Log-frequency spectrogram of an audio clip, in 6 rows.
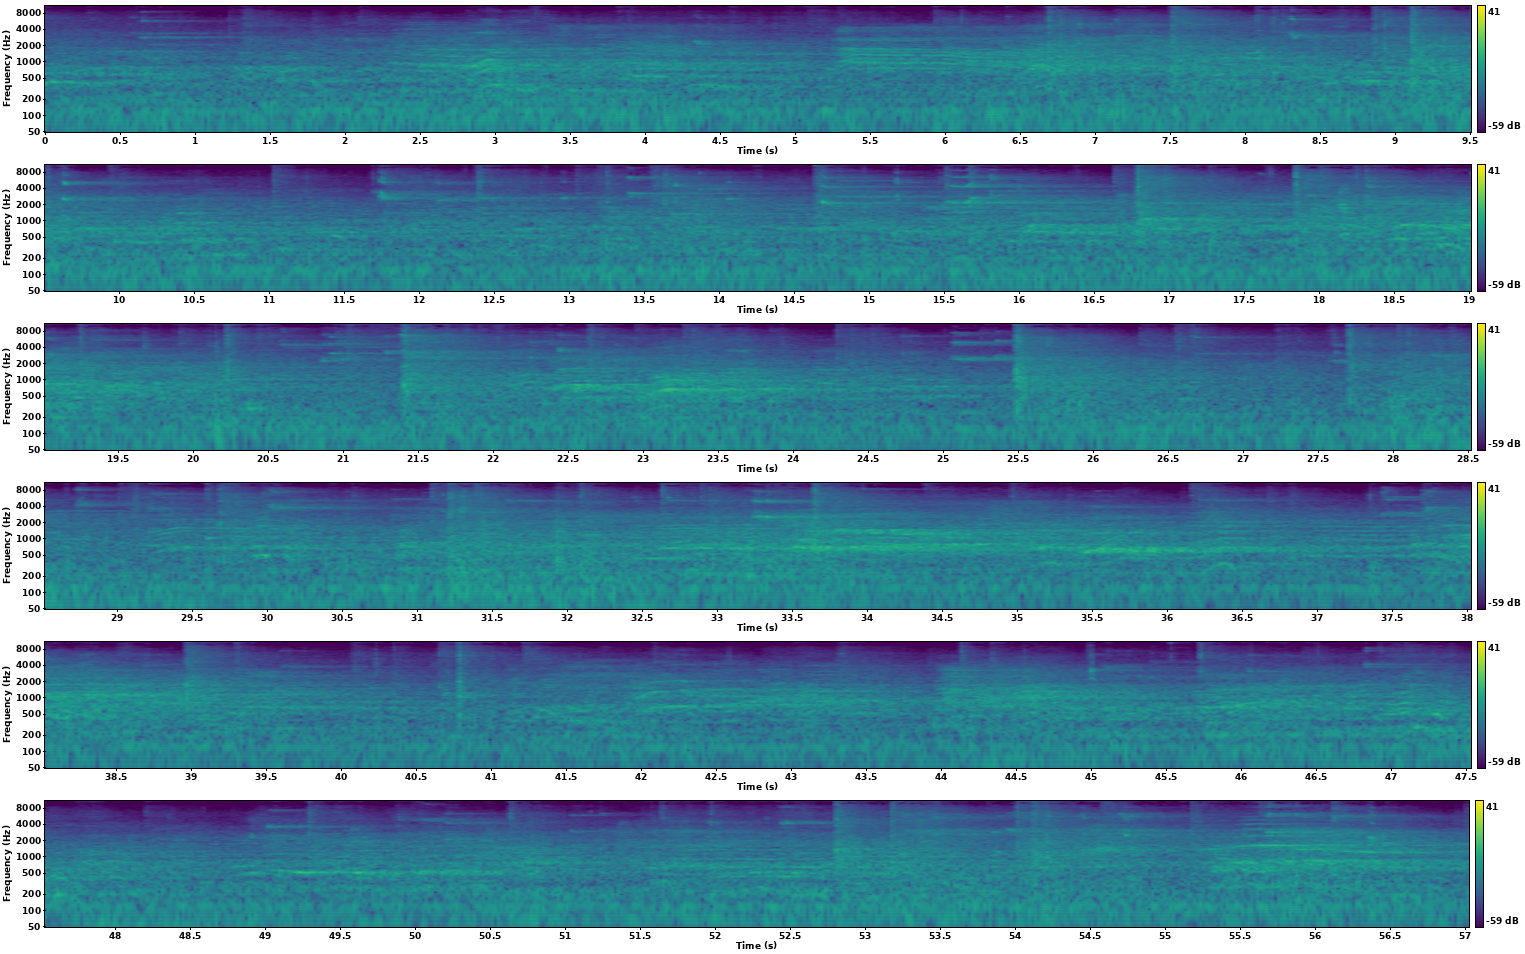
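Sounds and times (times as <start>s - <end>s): voices echoing in hall: 0.0s - 57.0s.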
